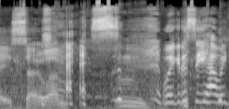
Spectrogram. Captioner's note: chuckling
